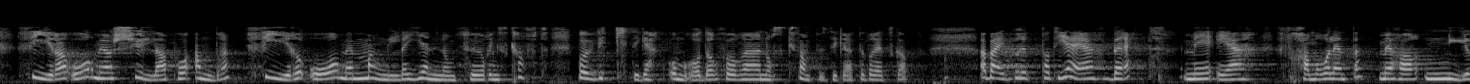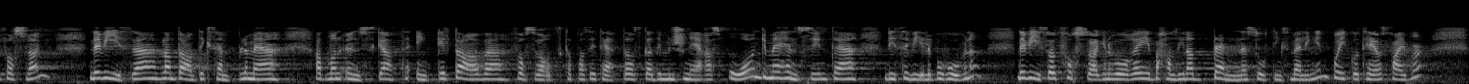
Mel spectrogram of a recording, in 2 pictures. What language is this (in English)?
Norwegian Nynorsk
